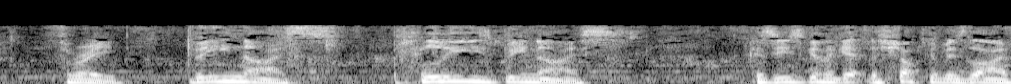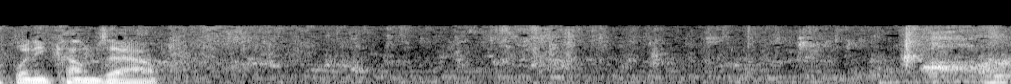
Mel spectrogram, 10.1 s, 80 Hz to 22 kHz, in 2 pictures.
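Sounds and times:
shower running: 0.0s - 10.0s
speech: 0.3s - 3.2s, 3.8s - 6.0s
person clearing throat: 9.6s - 10.0s.

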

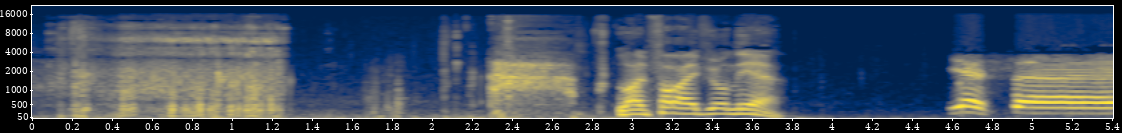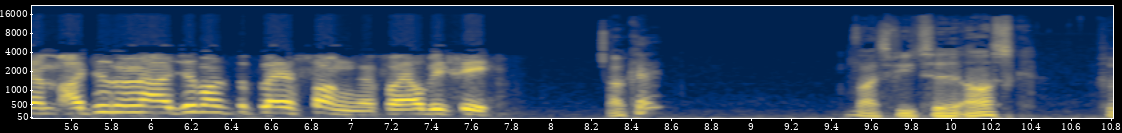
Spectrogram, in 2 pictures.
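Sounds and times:
person slurping tea: 0.0s - 1.9s
mouth and swallowing sounds: 0.0s - 2.3s
speech: 3.0s - 3.8s, 4.6s - 8.6s, 9.5s - 10.7s.

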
